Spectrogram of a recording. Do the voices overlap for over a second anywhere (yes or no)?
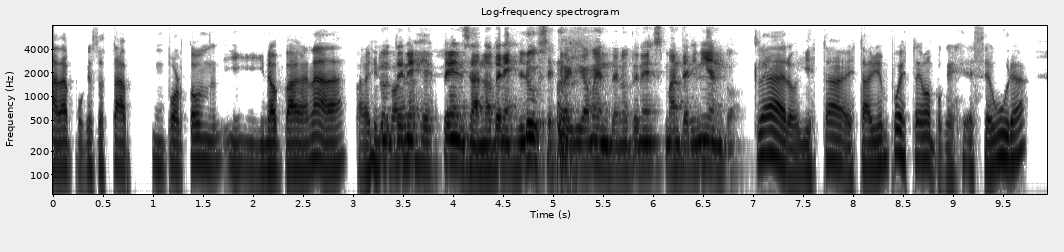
no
